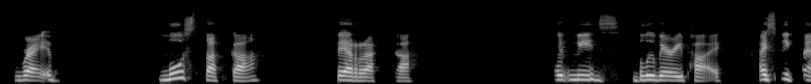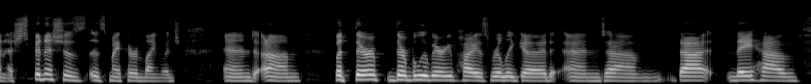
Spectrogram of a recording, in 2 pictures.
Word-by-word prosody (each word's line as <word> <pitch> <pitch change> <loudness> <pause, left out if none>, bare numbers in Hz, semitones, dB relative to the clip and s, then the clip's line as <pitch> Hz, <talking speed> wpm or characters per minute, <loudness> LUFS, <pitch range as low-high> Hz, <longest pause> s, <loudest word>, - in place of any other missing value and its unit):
Right. 195 +1 +2 1.0
Mustikkapiirakka. 195 - +1 3.0
It 215 -1 +2
means 220 -2 -1
blueberry 200 -1 +3
pie. 175 -1 -3 0.4
I 225 - +7
speak 230 -1 -4
Finnish; 160 +6 -5
Finnish 235 -2 +1
is 185 -6 -2
is 185 -4 -4
my 180 -2 -3
3rd 170 -1 -6
language, 155 -1 -9 0.4
and, 170 -1 -4
um 170 -2 -1 0.3
but 210 0 +2
their 225 -1 +6
their 210 +3 +4
blueberry 205 -1 +4
pie 190 0 +1
is 180 -1 -3
really 185 -1 +1
good 170 -1 -1
and, 165 -1 -7
um, 165 -2 -5 0.2
that 185 -1 +4 0.2
they 195 +2 +3
have 180 -3 -2
185 Hz, 110 wpm, -23 LUFS, 170-205 Hz, 3.0 s, I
